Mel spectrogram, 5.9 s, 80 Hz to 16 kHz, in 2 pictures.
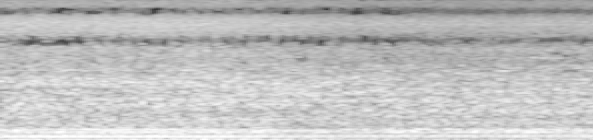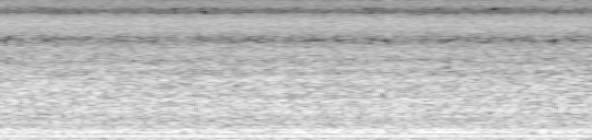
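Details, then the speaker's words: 2016 Ford F-150 5.0 V8, about 62,000 miles, idling during A/C troubleshooting: steady whooshing cooling-fan roar over an even idle with a low hum. Cooling fan running on high; owner suspects an expansion-valve blockage, cause unconfirmed. "But yeah, I don't hear the cooling fan kicking on, of course. My luck. Oh, I hear something. There it is."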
